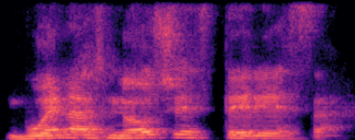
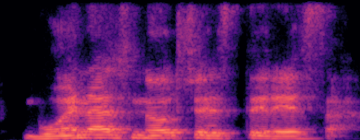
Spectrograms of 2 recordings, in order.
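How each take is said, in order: First: Slow, careful Spanish with short E; "Buenas noches" with E short like bet; slow model line. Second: Slowed repeat for the class; "Teresa" with both E's short like bet. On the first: Teacher models the Spanish E for students to repeat, slow. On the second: Teacher repeats the line for students to echo, slow. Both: Shown as a demonstration. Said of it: "consistent pronunciation of the Spanish E".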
